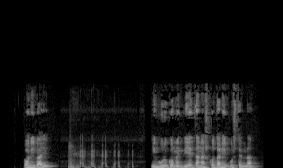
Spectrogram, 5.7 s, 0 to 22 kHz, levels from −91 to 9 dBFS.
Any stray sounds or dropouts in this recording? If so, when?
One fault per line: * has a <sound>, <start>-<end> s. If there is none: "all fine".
* has a laugh, 1.3-2.7 s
